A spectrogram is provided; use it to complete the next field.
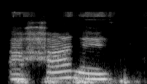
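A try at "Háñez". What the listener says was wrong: Hañez, porque es una Z, la Z es Z, Hañez,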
